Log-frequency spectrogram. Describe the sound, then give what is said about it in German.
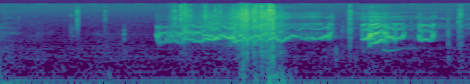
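A small toy horn (Tröte) is blown in two bursts to introduce a segment, giving a wobbly, warbling squeal that wavers in pitch like a squeaky bird call. The first burst is longer and the second short and choppy. “Einer muss es mit der Tröte mit einleitern und äh, einleitern.”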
